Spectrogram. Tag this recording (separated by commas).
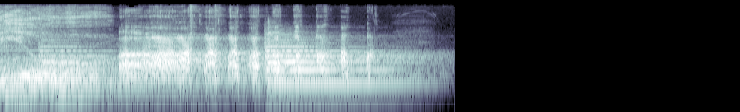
Speech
